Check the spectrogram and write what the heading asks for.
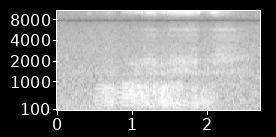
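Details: Two-year-old girl snoring during sleep; a single soft, buzzy breath sound.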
